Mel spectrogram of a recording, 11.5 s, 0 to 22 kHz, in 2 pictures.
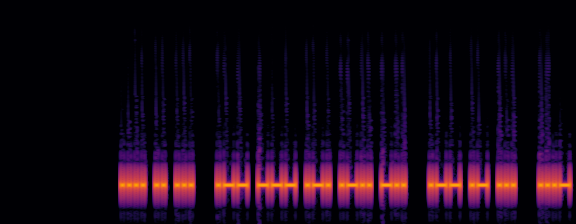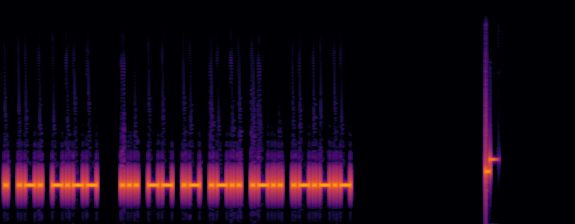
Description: Morse code, heard as a keyed tone, about 36 wpm, 700 Hz. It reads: HIS WORLD WAS VERY SMALL.
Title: Sentences from Top 1000 Words - Review Part 1 - 35wpm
